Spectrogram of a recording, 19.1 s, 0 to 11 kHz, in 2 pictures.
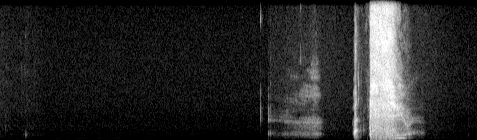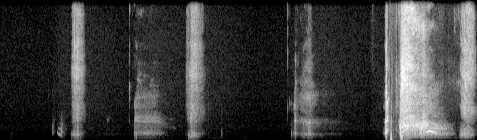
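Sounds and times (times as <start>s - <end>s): person sneezing loudly: 7.1s - 8.4s, 13.3s - 13.7s, 17.2s - 19.0s.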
